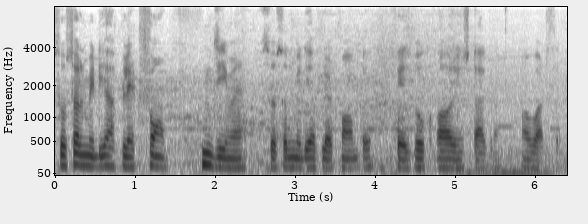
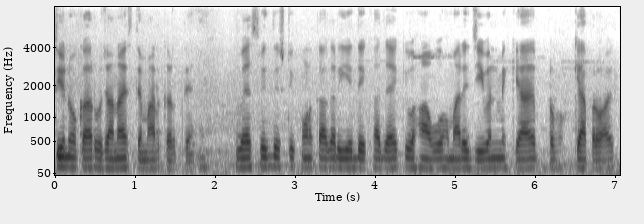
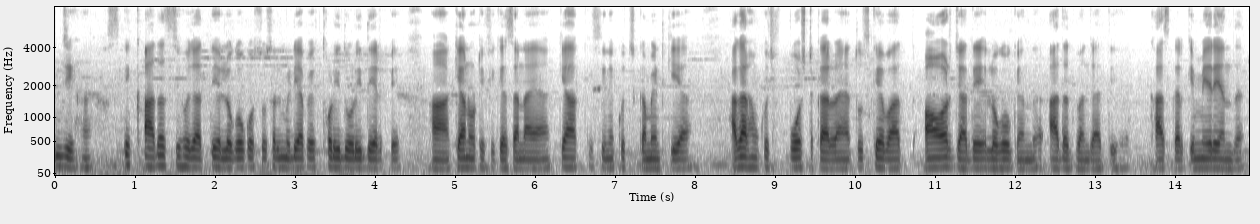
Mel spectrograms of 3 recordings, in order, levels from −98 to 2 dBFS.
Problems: constant background noise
